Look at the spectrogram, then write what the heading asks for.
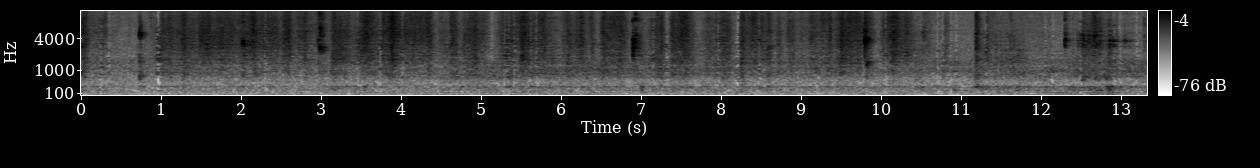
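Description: A man chewing a chicken nugget close to the microphone: irregular small clicks and rustling over a low steady hum.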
